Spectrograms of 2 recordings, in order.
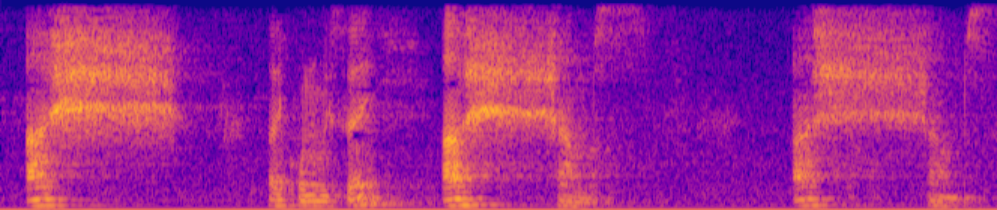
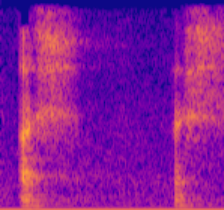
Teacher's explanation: This is called the tafashi of the sheen. Tafashi literally means a spreading of the air within the whole mouth, so that the air touches the front teeth. · Shown in: first take · You'll feel the air, and it continues.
